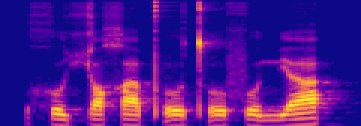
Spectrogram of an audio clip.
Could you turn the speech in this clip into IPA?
xoçɒχapʼo tʼofomʲa

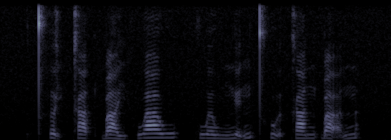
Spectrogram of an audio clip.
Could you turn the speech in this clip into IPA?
t̪ʰə̰˧˨j ka˨˩t̚ɓa˧˩jhwa˧w | kwə˨˩w ŋḛ˧˥ŋ t̪ʰṵ˧˨ə̯ka˧nɓa̰˧˥n

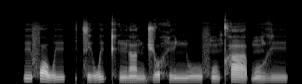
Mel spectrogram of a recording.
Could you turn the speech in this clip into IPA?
i˦fɔ˦˨wi˦ | t͡si˨wi˦ kʰĩ˨ɾã˨n d͡ʒʊ˦ hi˨ ɲuː˨fũ˨kʰaː˦˨ɓũ˨ ɣi˨

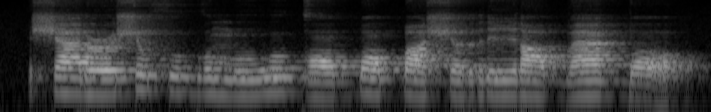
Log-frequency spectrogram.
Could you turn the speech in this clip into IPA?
ʃæɾə˞ʃə xʷiɡʷimuwu ɡɔɓɔ ɓɑʃəriɾɑ bæɡ͡bɔ

